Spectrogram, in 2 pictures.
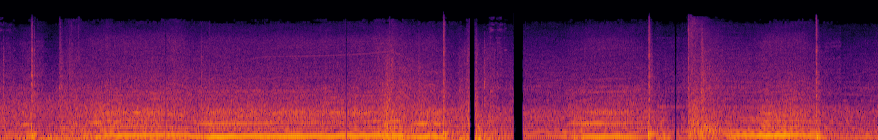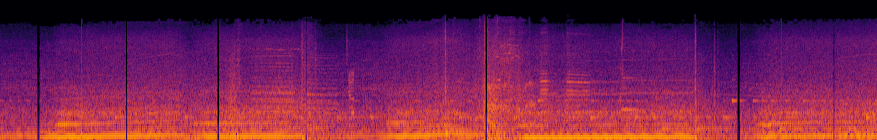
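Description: A car engine revs up and drops as gears change, rising and falling in pitch.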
